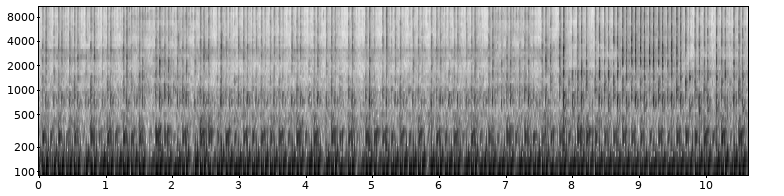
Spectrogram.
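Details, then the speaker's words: Modern EFI Harley-Davidson V-twin with idle lowered about 100 rpm using a Fuelpak FP3 tuner: a low, loping, uneven potato-rhythm idle at steady speed with no knocks or rattles. It idles smoothly, like a factory bike. "i've had no adverse effects it idles smoothly the throttle response is right there it's great it's just like a factory bike"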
